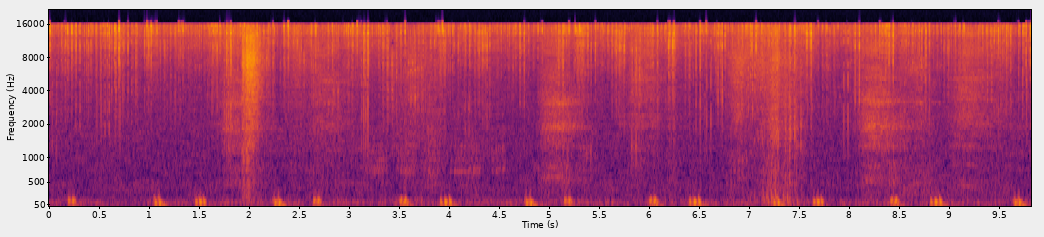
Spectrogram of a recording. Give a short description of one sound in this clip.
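A campfire crackles close by.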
